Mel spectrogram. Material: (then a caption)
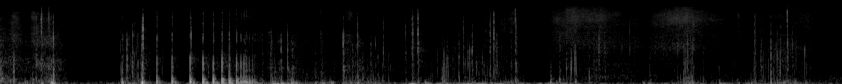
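Glossy paper. A thin glossy paper catalog lies open flat on a dark table, its pages already crinkled. Fingertips with long pink nails press, rub and squeeze the pages, then turn them. The result is a dense run of sharp crinkles and crackles with soft, swishing rubs between them.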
